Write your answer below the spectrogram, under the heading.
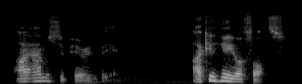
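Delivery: approximate, put-on educated English accent. Answering the other character's insult, in a Neil Gaiman impression. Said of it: "I'm just doing an approximate like English accent".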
